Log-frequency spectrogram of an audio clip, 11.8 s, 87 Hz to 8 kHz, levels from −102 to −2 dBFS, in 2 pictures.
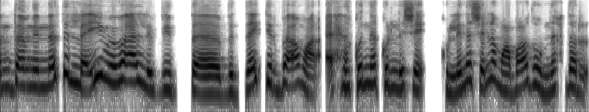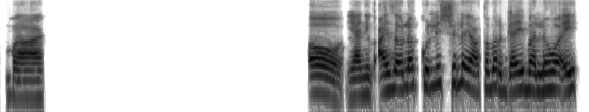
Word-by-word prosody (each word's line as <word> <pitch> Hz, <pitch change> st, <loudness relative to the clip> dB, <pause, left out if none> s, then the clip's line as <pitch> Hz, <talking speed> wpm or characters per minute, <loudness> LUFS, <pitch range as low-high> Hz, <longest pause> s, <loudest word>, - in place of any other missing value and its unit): أنت 240 Hz, +4 st, -2 dB
من 250 Hz, -2 st, -2 dB
الناس 245 Hz, +2 st, 0 dB
اللئيمة 290 Hz, -, +2 dB
بقى 305 Hz, 0 st, +4 dB
اللي 280 Hz, -7 st, +1 dB
بت 215 Hz, 0 st, -7 dB, 0.2 s
آآ، 185 Hz, -2 st, +4 dB
بتذاكر 215 Hz, +9 st, -2 dB
بقى 270 Hz, +6 st, 0 dB
مع" 455 Hz, -, +1 dB
إحنا 265 Hz, -11 st, -1 dB
كنا 275 Hz, +2 st, 0 dB
كُلّ 235 Hz, -4 st, -2 dB
ش 235 Hz, -2 st, -1 dB, 0.2 s
كلّنا 210 Hz, +8 st, 0 dB
شلّة 310 Hz, +4 st, -1 dB
مع 210 Hz, -9 st, +1 dB
بعض 240 Hz, +7 st, -1 dB
وبنحضر 230 Hz, 0 st, -2 dB
مع 155 Hz, -1 st, 0 dB, 2.7 s
آه، 185 Hz, -5 st, +3 dB
يعني 170 Hz, +2 st, -1 dB
عايزة 205 Hz, +4 st, +2 dB
أقول 220 Hz, +2 st, +1 dB
لك 245 Hz, -, +2 dB
كُلّ 245 Hz, +1 st, -1 dB
الشلّة 280 Hz, +1 st, -1 dB
يعتبر 230 Hz, 0 st, 0 dB
جايبة 210 Hz, +2 st, +1 dB
اللي 205 Hz, +1 st, +2 dB
هو 220 Hz, 0 st, +3 dB
إيه 220 Hz, +1 st, +1 dB
225 Hz, 170 wpm, -12 LUFS, 200-265 Hz, 2.7 s, بقى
